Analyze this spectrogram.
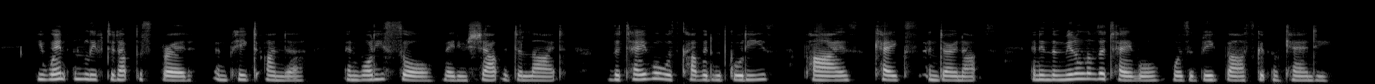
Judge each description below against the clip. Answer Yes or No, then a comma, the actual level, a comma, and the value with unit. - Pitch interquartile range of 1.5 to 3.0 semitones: Yes, narrow, 2.5 semitones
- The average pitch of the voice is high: Yes, high, 205 Hz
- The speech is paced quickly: No, average, 190 wpm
